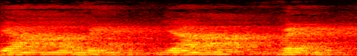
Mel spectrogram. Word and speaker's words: 야훼: 그래서 이게 이 원래 본 발음은 야훼입니다. 야훼.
